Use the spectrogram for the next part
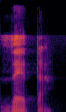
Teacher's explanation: La zeta empieza, en cambio, desde los dientes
